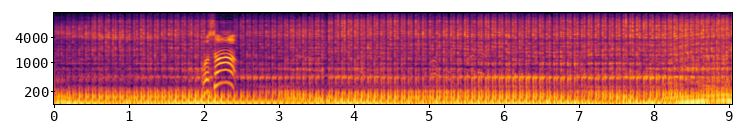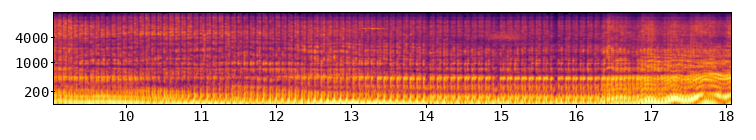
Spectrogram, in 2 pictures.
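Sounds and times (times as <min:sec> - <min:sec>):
buggy engine running at low revs: 0:00.0 - 0:18.0.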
